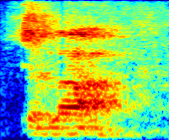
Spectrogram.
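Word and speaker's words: שלג: Shalah. Shalah is how you pronounce it.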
